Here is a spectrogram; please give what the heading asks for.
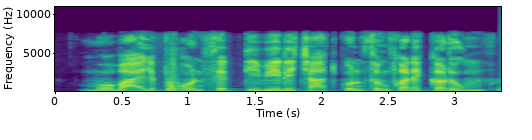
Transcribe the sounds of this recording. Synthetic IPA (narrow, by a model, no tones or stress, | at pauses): moːbaːɪlpʰoːnseʈiːbiɾɪt͡ʃaːɾd͡ʒkʊnsumkəɾekəɾum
